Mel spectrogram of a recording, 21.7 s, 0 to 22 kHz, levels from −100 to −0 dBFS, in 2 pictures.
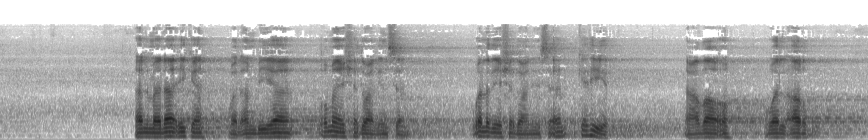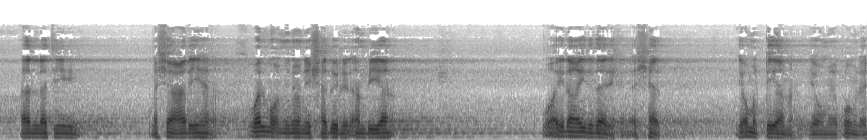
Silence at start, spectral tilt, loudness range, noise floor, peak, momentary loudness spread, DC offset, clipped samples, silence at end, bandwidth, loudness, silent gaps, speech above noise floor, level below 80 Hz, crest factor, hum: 1.7 s; -5 dB/octave; 4 LU; -51 dBFS; -2 dBFS; 19 LU; under 0.1%; under 0.1%; 0 s; 10.5 kHz; -22 LUFS; none; 29 dB; -56 dBFS; 20 dB; none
